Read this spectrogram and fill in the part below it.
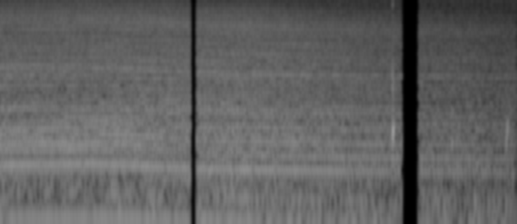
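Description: A car engine hums steadily and slows to idle.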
